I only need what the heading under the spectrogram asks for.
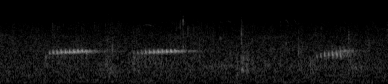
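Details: Pair of Ryukyu ruddy kingfishers on Amami Oshima, Japan: three rolling, finely trilled notes of even pitch, each about half a second long, with the last one slightly lower. A faint patter of drips is heard in the background.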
